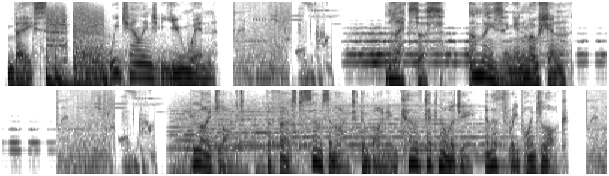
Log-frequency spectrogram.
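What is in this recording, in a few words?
UK English, male, commercial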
